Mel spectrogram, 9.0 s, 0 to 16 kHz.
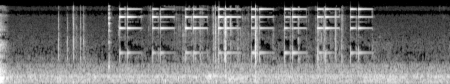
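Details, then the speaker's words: Sony Handycam DCR-HC19E camcorder from about 2004-05 with faulty tape mechanism, after attempted repair: about ten short high double beeps roughly once per second over faint hiss as tape is reinserted, showing error C:31:40, a load error. "Well, what's that error? What is that one? Load error is basically what it is."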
